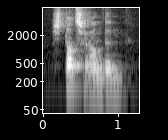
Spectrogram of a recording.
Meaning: plural of stadsrand
- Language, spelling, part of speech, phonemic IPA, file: Dutch, stadsranden, noun, /ˈstɑtsrɑndə(n)/, Nl-stadsranden.ogg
